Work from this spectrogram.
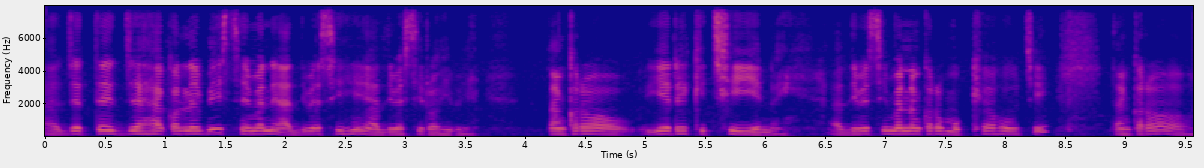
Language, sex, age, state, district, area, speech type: Odia, female, 45-60, Odisha, Sundergarh, rural, spontaneous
